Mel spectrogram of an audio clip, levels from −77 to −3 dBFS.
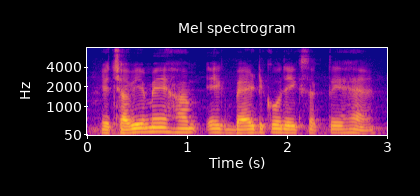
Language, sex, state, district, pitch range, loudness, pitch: Hindi, male, Assam, Kamrup Metropolitan, 110-130 Hz, -18 LUFS, 115 Hz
